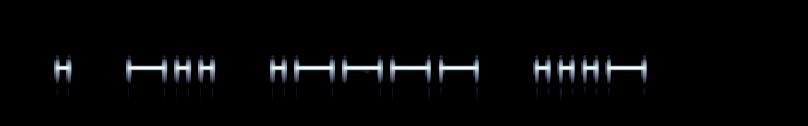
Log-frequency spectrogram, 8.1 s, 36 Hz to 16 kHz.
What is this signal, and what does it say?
Morse code, heard as a keyed tone, about 10 wpm, spaced as for 8 wpm, 600 Hz. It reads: ED1V
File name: Callsigns-10-8wpm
